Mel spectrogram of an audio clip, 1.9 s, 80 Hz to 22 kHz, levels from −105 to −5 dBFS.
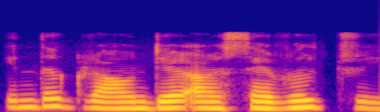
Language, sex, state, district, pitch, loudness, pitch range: English, female, Arunachal Pradesh, Longding, 195 Hz, -15 LUFS, 185-205 Hz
